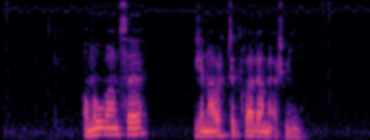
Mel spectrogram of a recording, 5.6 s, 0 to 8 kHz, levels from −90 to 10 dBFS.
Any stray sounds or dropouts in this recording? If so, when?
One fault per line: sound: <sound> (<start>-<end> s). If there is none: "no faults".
no faults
